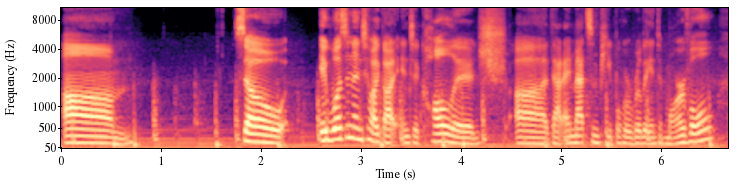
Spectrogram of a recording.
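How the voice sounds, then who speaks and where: At a moderate pace and with soft music in the background, a young adult streamer chats in a giggly, talkative manner. Her accent is American, while her first language is Mandarin, as she was born in China and raised in the US from around age six. Her voice is low-pitched.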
